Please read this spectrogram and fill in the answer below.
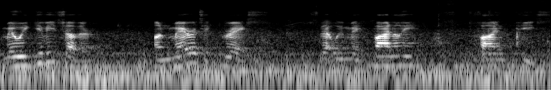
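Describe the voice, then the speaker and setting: A man giving an earnest, measured prepared speech at a rally outdoors. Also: fairly high pitch, lively intonation, pushed and bright, far from the mic, a little hiss or hum, poor audio. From Worthington. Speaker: speaker at a justice rally.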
